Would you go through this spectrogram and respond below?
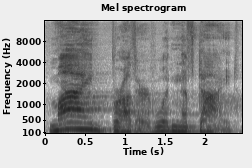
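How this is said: The word my carries the emphasis. The speaker is worried about what happens next. "the emphasis was on the word my"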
